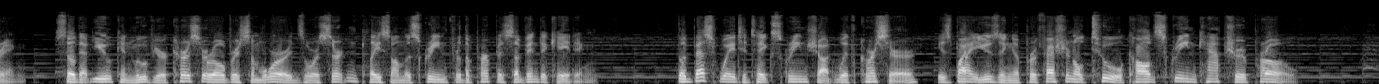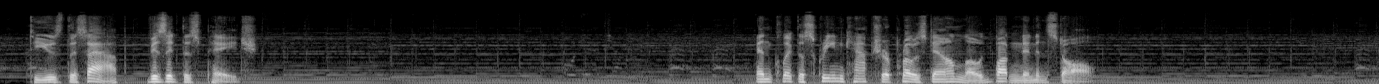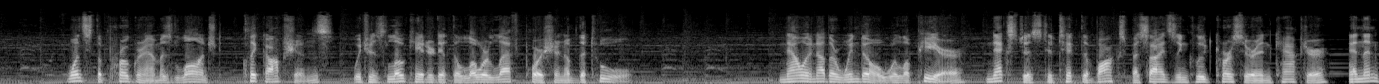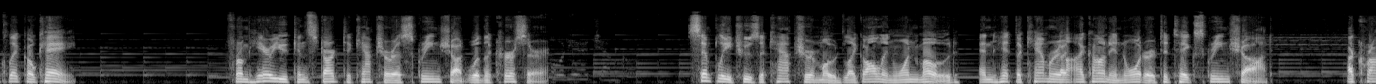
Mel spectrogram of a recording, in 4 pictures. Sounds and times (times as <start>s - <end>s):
Speech: 0.0s - 6.0s, 6.8s - 13.0s, 14.1s - 16.4s, 19.4s - 20.2s, 21.4s - 24.8s, 27.9s - 34.0s, 35.4s - 42.2s, 43.7s - 47.6s, 48.3s - 54.1s, 54.9s - 55.1s
Music: 0.0s - 55.1s.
